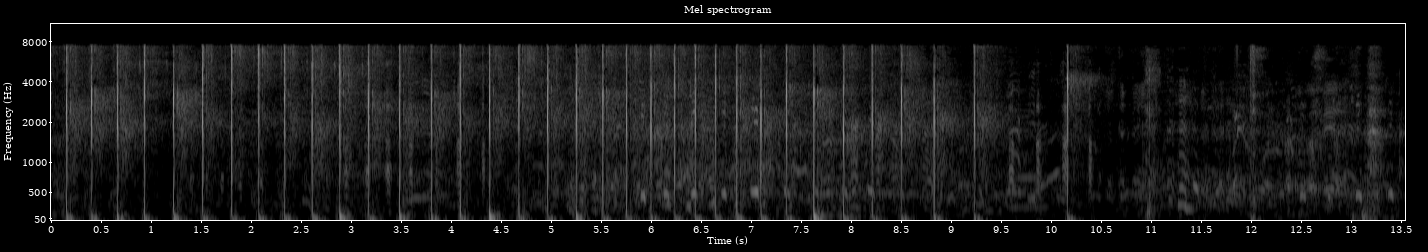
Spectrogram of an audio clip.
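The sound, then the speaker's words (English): Steady, rhythmic hand clapping, crisp sharp claps at roughly three per second for about nine seconds, then the beat breaks up into scattered claps with murmuring voices. “They'll clap.”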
